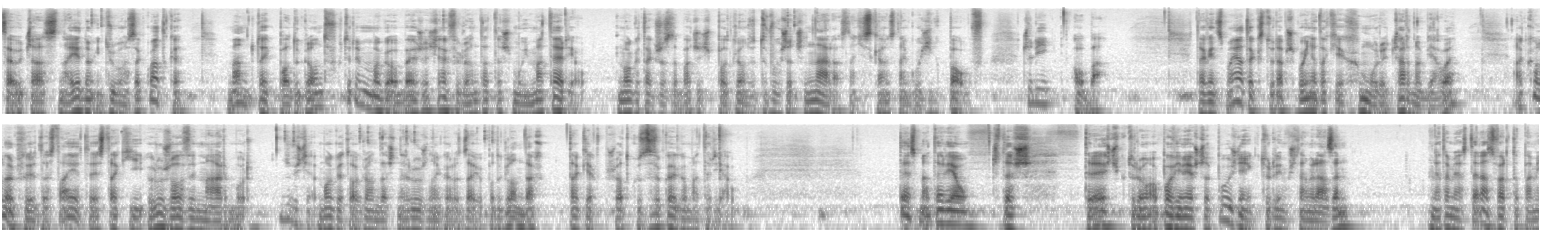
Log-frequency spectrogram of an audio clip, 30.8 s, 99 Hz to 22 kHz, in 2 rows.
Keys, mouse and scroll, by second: 0.8 click, 4.4 click, 7.8 click, 18.1 click, 18.9 click.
